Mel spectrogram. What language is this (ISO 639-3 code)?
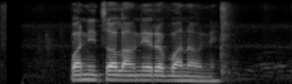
nep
